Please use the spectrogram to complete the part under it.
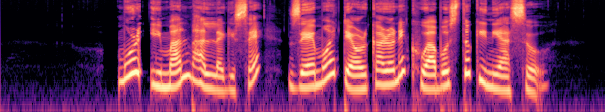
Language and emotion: Assamese, happy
